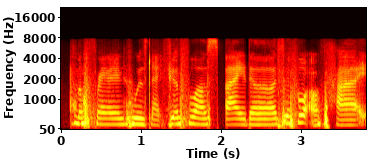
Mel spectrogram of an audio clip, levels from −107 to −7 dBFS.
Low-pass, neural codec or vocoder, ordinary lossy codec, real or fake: none; codec, 16 kHz, 1 kbps, X-Codec, HuBERT features, trained on general audio; none; fake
